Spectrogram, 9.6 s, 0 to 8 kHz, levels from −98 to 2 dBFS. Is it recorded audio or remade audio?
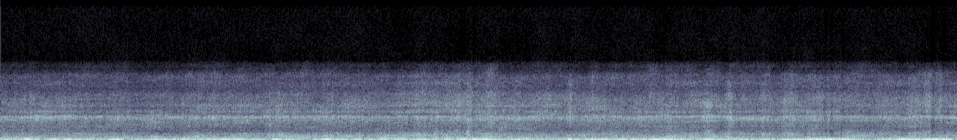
remade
